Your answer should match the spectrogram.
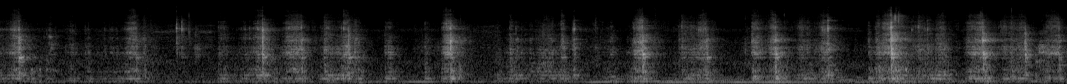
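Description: Small hand file rasping back and forth in the slot of a mild steel expansion link held in a bench vise, a steady rhythm of about two strokes a second.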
